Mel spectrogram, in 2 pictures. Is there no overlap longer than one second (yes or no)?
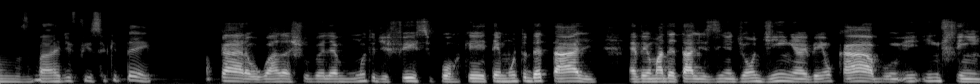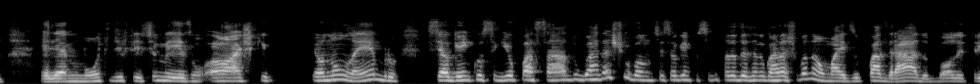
yes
